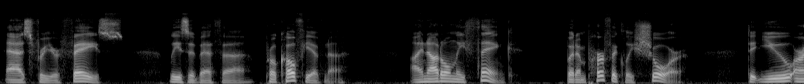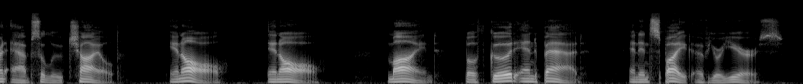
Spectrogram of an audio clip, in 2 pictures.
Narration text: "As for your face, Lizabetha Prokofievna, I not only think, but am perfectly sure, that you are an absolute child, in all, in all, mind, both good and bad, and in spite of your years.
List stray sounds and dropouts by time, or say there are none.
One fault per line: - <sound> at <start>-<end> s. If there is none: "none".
none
